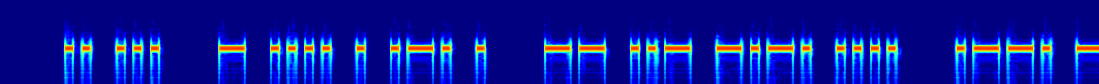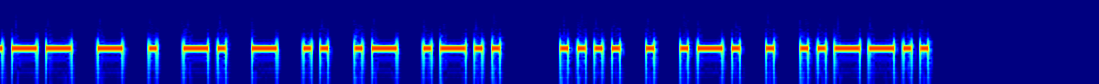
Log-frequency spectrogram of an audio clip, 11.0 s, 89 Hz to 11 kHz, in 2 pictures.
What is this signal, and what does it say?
Morse code, heard as a keyed tone, about 28 wpm, 700 Hz. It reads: IS THERE MUCH POTENTIAL HERE?
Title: Sentences from Top 1000 Words - Review Part 4 - 28wpm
